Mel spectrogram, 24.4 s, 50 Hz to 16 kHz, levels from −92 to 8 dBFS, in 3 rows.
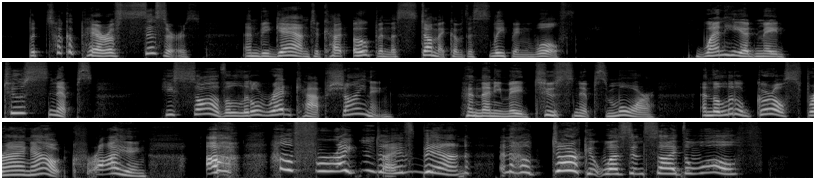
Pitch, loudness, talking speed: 260 Hz, -30 LUFS, 145 wpm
